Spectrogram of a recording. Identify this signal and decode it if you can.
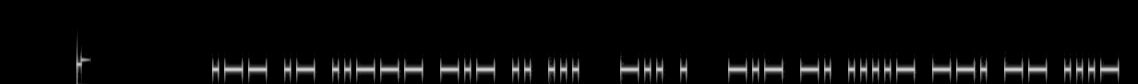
Morse code, heard as a keyed tone, about 21 wpm, 700 Hz. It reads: WA2KIS DE KN4GMV
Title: USA Callsign DE Callsign 20wpm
